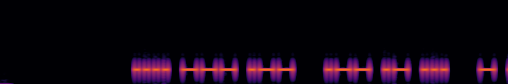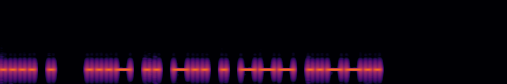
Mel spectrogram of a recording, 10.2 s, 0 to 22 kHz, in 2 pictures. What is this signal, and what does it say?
Morse code, heard as a keyed tone, about 25 wpm, 700 Hz. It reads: HOW WAS THE VIDEO?
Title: Sentences from Top 1000 Words - Review Part 4 - 25wpm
